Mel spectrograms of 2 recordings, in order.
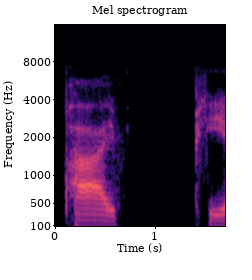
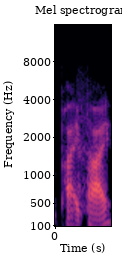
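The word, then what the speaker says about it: PyPI: there's a link to the pi pii I think it's pronounced so Pi piie where you can find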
